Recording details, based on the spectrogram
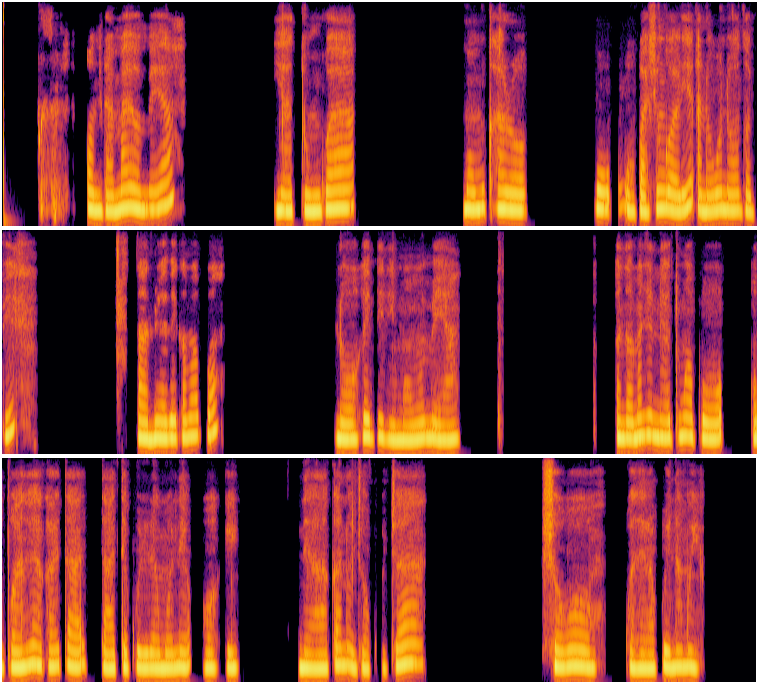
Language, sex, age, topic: Oshiwambo, female, 25-35, agriculture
